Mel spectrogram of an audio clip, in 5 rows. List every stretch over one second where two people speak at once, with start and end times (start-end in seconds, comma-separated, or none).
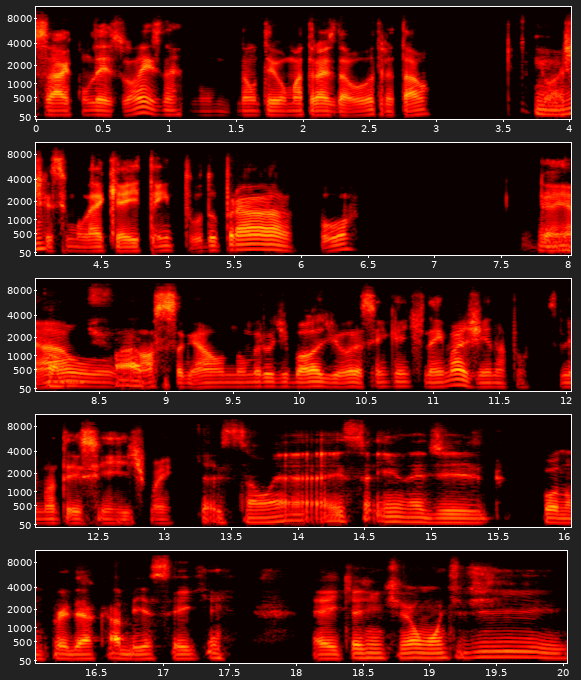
7.8-9.1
